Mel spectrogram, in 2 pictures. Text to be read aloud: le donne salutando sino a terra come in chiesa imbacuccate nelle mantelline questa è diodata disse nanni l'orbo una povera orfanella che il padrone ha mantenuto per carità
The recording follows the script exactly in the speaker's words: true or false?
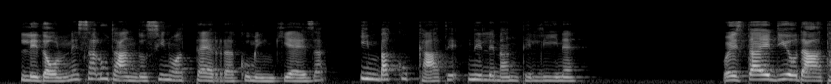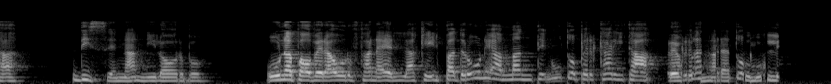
false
